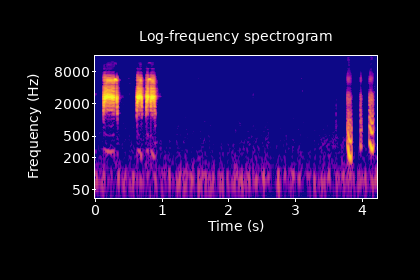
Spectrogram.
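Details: Black francolin (kala teetar) calling: one harsh, grating note, a short pause, then two more rasping notes in quick succession, followed by a few faint, rougher notes near the end in an otherwise quiet setting.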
